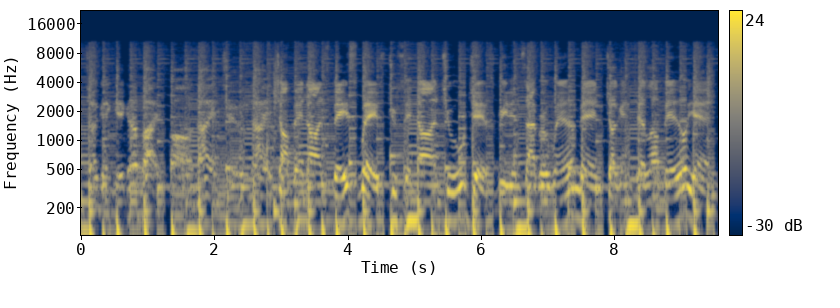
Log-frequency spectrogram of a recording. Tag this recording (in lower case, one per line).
music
